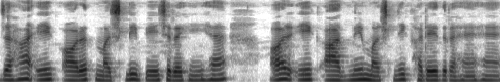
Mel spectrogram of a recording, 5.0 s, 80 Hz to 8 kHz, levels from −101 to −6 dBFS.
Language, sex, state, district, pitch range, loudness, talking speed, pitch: Hindi, female, Bihar, Purnia, 165-185 Hz, -21 LUFS, 165 wpm, 170 Hz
